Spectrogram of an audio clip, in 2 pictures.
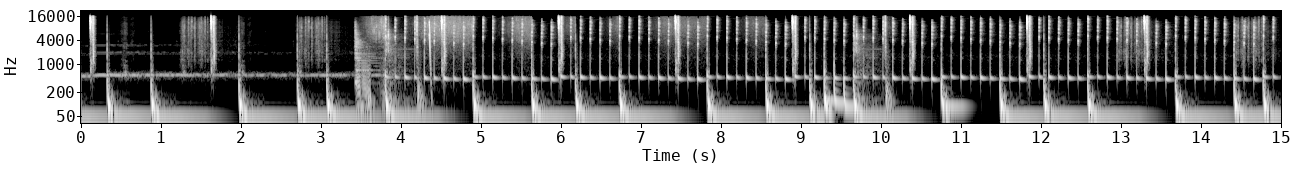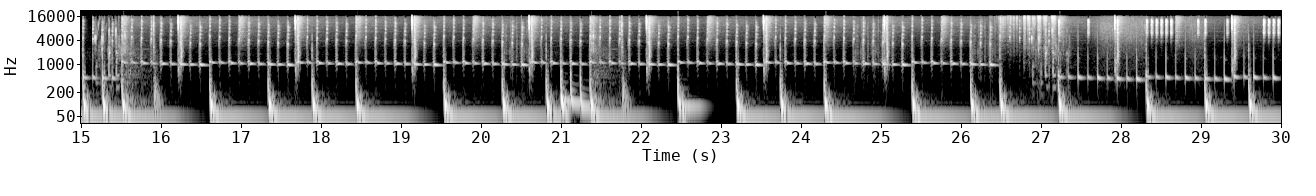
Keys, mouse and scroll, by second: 9.3 click, 13.7 click, 14.5 right click, 15.4 space, 16.7 alt+right click, 17.1 alt+middle click, 17.7 alt+right click, 18.7 click, 19.3 alt+middle click, 19.7 alt+right click, 20.9 r, 21.6-23.6 drag, 27.1-30.0 drag.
